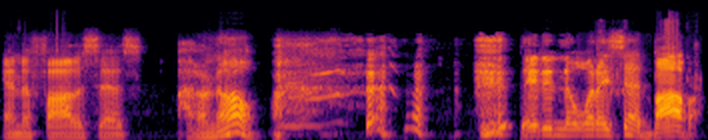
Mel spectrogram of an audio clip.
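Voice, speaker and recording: A middle-aged man from Boston, USA, with a Boston accent, appears as a guest toy collector, chatting casually and telling jokey stories in quick bursts. His mid-range voice has a sharp tone and big pitch swings. The recording is dry and lo-fi.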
